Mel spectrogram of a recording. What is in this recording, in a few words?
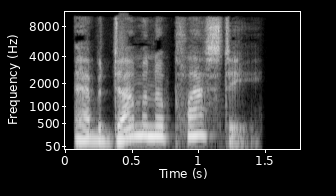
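"abdominoplasty", British English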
